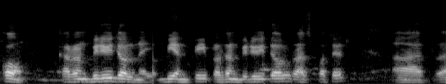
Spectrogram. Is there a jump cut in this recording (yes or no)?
yes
